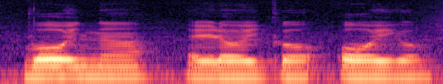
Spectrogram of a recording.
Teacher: el fuerte es la O y la débil es la I. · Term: diptongo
